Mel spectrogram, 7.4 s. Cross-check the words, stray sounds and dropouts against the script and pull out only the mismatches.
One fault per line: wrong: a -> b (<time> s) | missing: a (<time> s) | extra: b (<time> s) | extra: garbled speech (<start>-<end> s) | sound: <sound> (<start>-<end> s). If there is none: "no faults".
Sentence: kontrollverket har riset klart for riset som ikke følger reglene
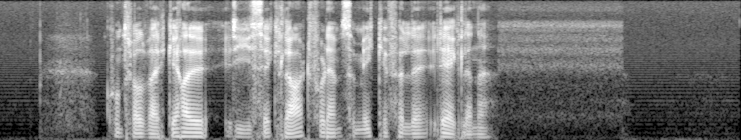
wrong: riset -> dem (3.2 s)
